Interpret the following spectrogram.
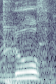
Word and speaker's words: Louvre: वक्त लब्रे म्यूजियम और लब्रो को फ्रेंच लैंग्वेज में लूफ प्रोनाउंस किया जाता है और ये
